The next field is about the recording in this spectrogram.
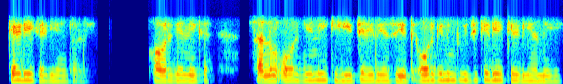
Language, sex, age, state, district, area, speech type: Punjabi, female, 18-30, Punjab, Fazilka, rural, conversation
